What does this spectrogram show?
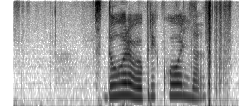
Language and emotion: Russian, positive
